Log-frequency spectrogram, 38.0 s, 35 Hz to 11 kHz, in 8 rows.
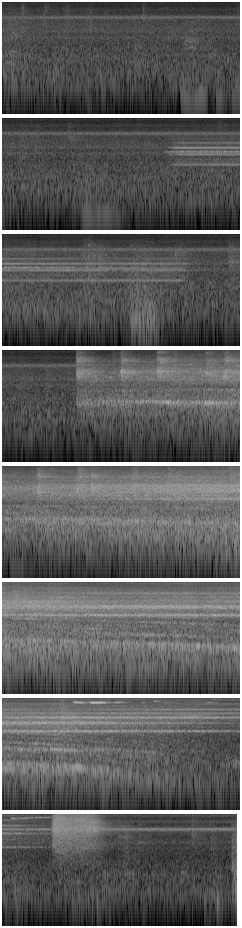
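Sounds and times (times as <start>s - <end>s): electric train motor whine: 8.0s - 13.4s
short air hiss: 34.3s - 35.4s.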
